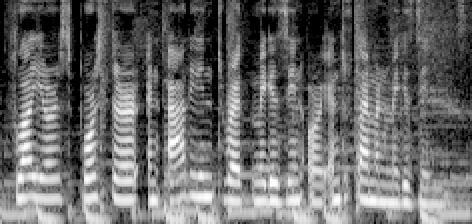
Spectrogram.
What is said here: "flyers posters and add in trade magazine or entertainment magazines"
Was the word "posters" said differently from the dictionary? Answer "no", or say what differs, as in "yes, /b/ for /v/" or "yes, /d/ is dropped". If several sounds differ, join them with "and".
yes, /z/ is dropped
